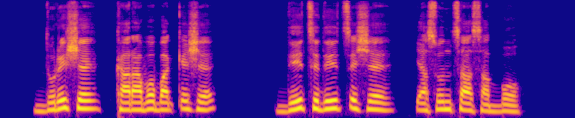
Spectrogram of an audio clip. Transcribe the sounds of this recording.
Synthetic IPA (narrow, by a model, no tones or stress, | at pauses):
d̪ʊɾɪʃɛkɐɾɐbɔbɐkʼːɪʃɛ | d̪iːt͡sʼːɪd̪iːt͡sʼːɪʃɛ | jɐsʊnt͡sːaːsɐbːɔː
